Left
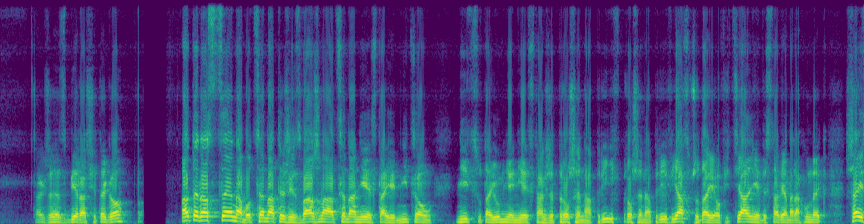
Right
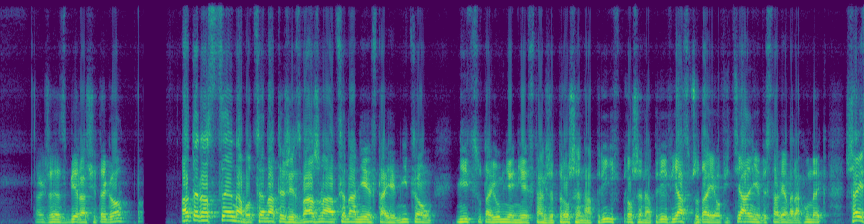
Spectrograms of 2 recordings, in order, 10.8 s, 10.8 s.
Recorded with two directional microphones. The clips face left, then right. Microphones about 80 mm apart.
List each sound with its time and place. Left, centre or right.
0.4 s speech: left
2.2 s speech: left
2.5 s speech: left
